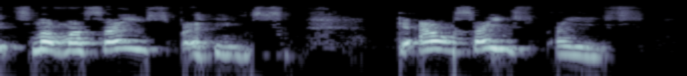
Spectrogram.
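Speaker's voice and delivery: very high-pitched, puppet-style voice. After joking about getting reported, doing a Kermit the Frog impression. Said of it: "That was Kermit the Frog".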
